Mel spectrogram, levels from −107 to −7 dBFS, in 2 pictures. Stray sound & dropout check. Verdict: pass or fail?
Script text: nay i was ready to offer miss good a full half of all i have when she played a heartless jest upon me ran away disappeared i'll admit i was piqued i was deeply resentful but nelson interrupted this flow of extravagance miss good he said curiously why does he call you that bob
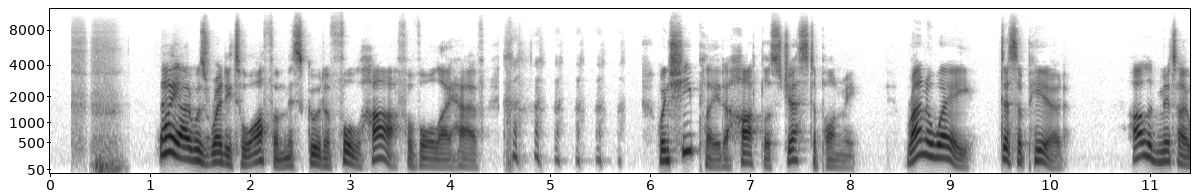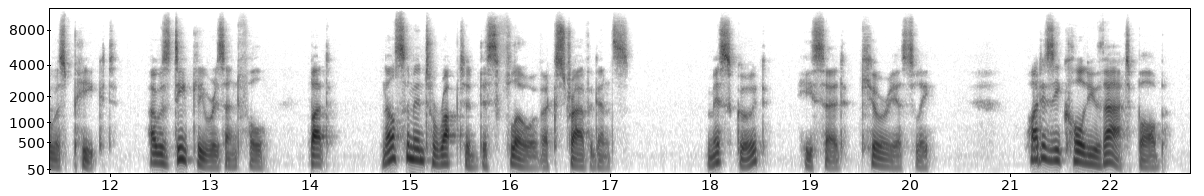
fail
